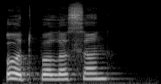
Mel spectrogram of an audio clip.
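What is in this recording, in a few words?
"ӧтпӧлӧсӧн" Komi, female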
